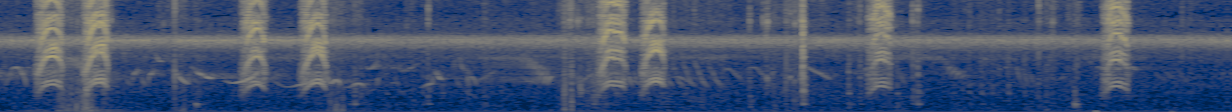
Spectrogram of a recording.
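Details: Chestnut-bellied seed finch (curió) gives short, bright, high notes, mostly in quick pairs, repeated at uneven intervals over a steady high-pitched whine.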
